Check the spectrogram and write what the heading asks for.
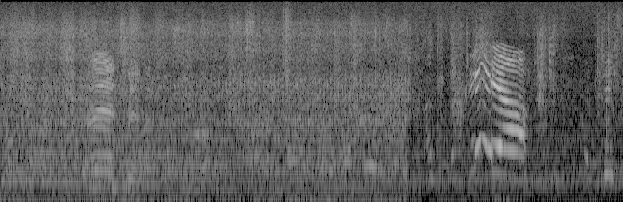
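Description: Two short, high-pitched voiced cries, one about a second in and a louder one about five seconds in, over a steady murmur of voices from people walking in the street.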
